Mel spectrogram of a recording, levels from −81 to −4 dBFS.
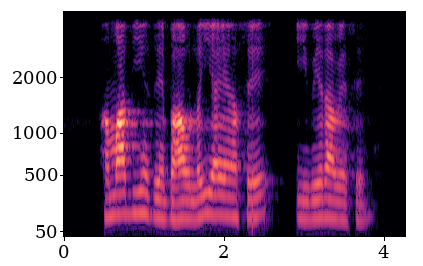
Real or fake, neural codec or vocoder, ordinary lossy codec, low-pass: real; none; AAC, 32 kbps; 3.6 kHz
